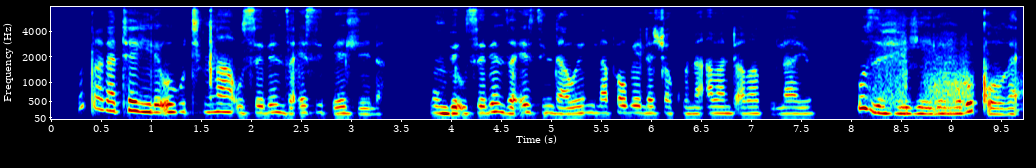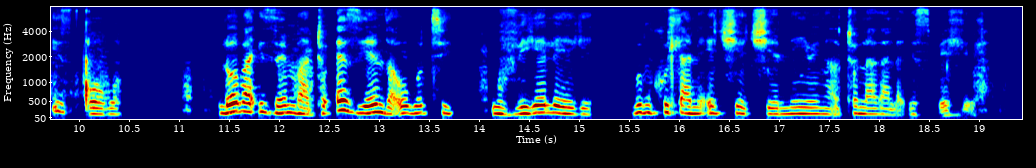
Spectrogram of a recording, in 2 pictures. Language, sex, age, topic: North Ndebele, female, 36-49, health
